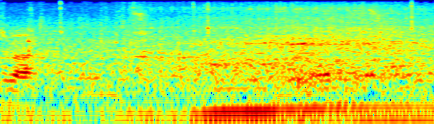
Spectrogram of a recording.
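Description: Car engine idling, a steady low hum that grows louder about a second in.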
